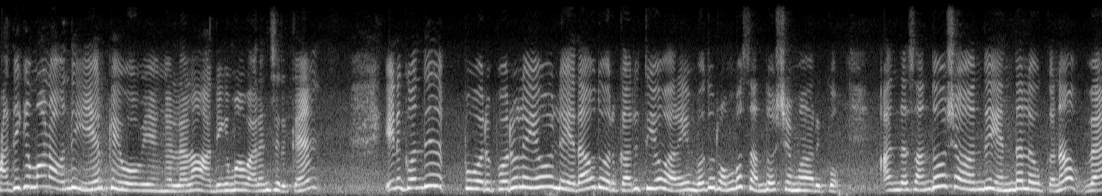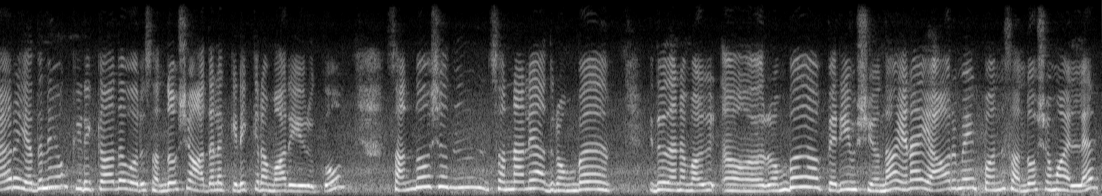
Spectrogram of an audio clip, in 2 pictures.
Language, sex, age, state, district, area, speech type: Tamil, female, 18-30, Tamil Nadu, Tiruvannamalai, urban, spontaneous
